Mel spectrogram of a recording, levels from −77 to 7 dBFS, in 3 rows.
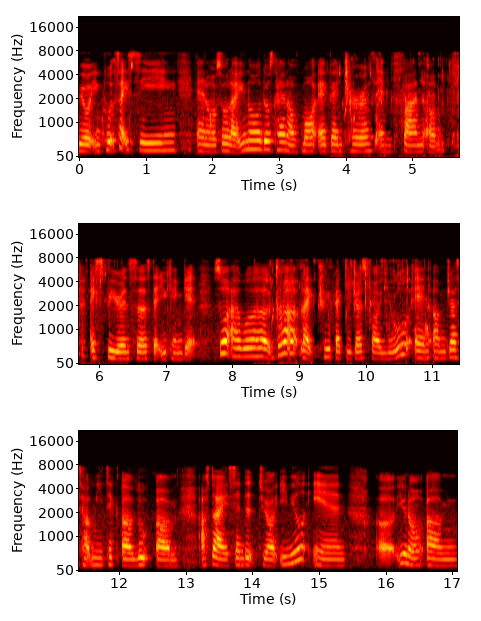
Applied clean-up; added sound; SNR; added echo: neural mask model Resemble Enhance denoiser.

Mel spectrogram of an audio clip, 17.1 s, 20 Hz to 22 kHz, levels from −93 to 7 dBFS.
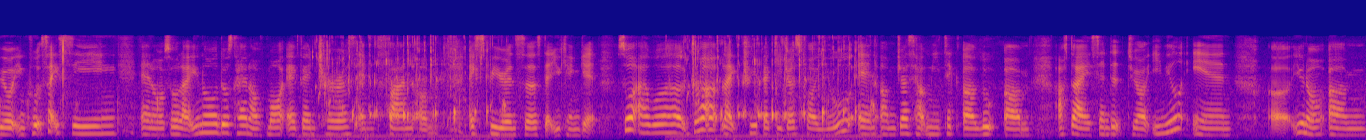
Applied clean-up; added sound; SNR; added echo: none; Fill (with liquid) / Water; 5 dB; none.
